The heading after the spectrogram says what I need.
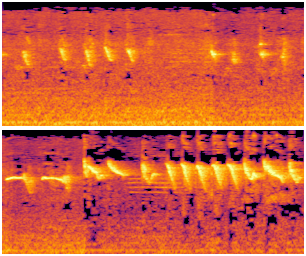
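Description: A white-eye sings high, thin chirps in quick runs, speeding into a bright twittering warble near the end.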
